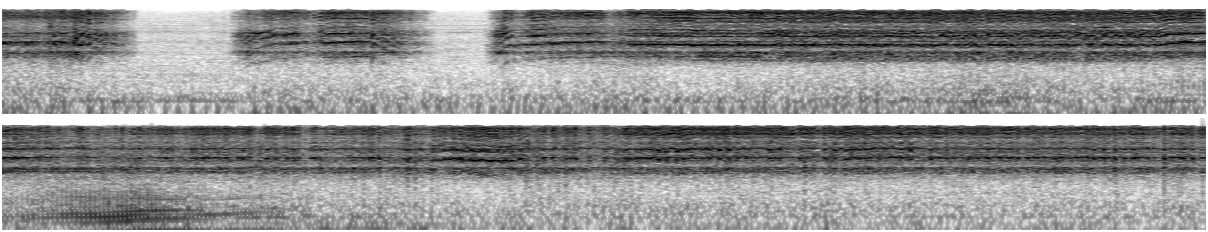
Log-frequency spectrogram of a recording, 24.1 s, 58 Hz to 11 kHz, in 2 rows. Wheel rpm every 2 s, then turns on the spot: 130, 100, 90, 210, 210, 210, 230, 230, 220, 220, 230, 230.
none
